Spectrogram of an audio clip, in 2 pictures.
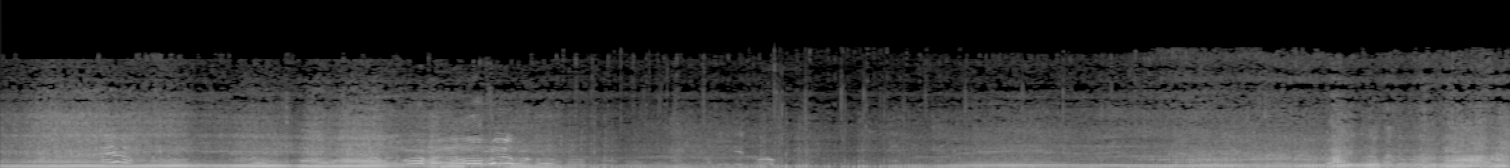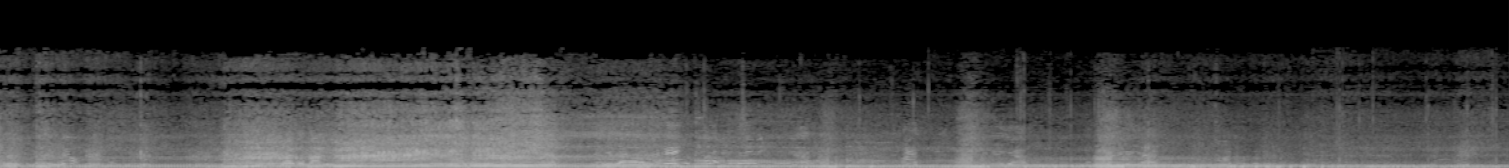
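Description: Trail-bike engines revving up and down again and again as the bikes are worked through deep mud, with voices shouting.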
